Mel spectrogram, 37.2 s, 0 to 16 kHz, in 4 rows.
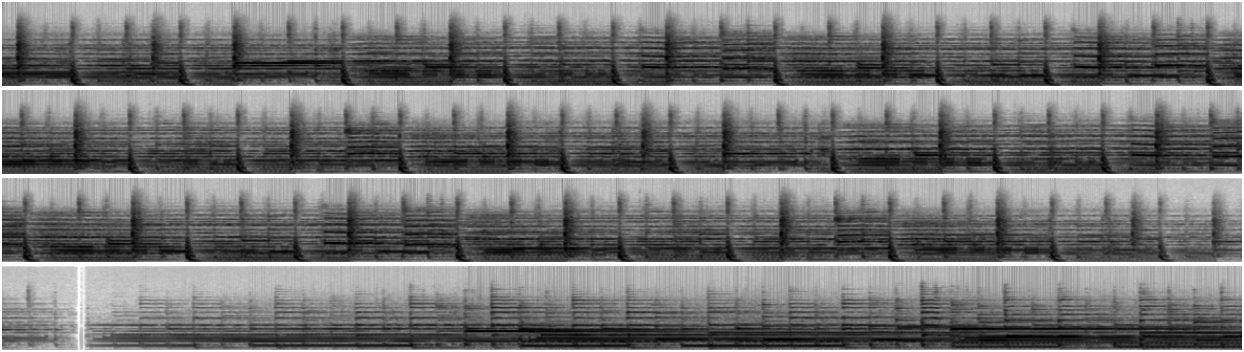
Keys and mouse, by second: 3.6 x, 7.4-8.8 drag, 9.1-10.1 drag, 23.3-26.2 drag, 27.4-29.5 middle drag, 30.9-33.0 drag, 33.9-37.2 drag.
